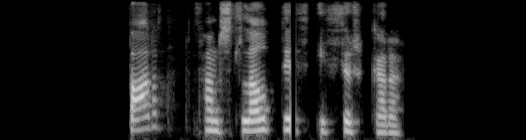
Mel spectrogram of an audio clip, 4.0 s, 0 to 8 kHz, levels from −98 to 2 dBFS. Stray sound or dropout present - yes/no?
yes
